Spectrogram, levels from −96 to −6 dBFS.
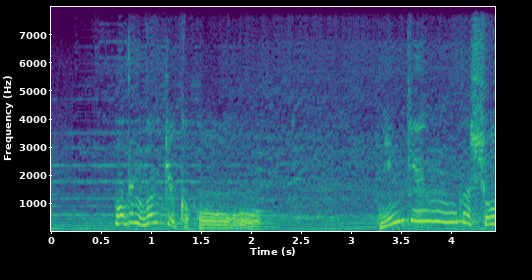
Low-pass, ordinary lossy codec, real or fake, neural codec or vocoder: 7.2 kHz; Opus, 16 kbps; fake; codec, 16 kHz in and 24 kHz out, 2.2 kbps, FireRedTTS-2 codec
